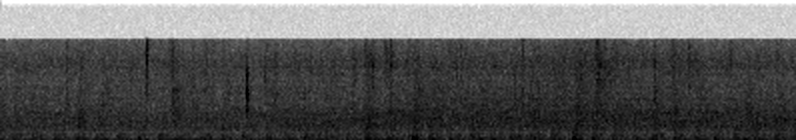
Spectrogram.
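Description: Passenger train running along the track: a steady rumble of wheels on rails with a low hum and a few scattered clacks.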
